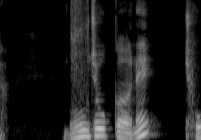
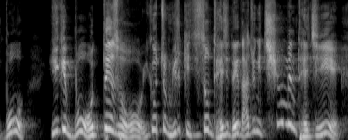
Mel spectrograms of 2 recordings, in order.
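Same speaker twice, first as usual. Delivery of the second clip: breezy dismissal; 5 semitones higher, 4 dB louder than usual. Retold or imitated. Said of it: "너무 쉽게 얘기했어요".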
